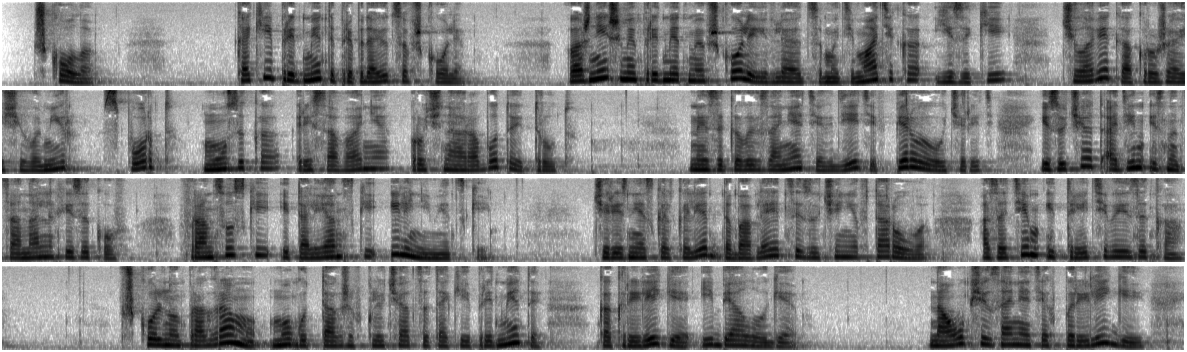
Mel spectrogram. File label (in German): schule russisch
